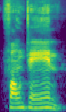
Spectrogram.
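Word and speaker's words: fountain: है पानी का फाउंटेन तो ये भी वही रूल है कि टी और एन के बीच में जो ए और आई है वो नहीं बोला जाएगा तो ये बनेगा फाउंटेन टू सिलेबल्स है फर्स्ट सिलेबल प स्ट्रेस है और टी एन पे स्ट्रेस नहीं है ये बनेगा फाउंटेन फाउंटेन टी के बाद एन बोल देना है टेन नहीं बोलना फाउंटेन फाउंटेन फाउंटेन to syllables है फर्स्ट सिलेबल पर स्ट्रेस है उसको एनर्जी देनी है टन जो टी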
